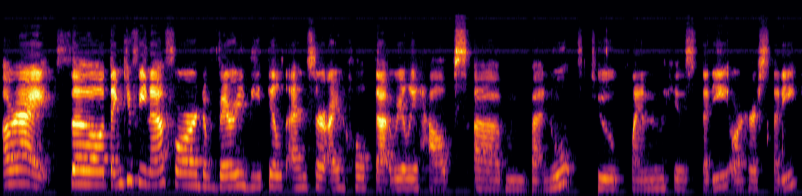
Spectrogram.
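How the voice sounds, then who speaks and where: Woman hosting a q&a on a video call, bright clear voice, lots of um and uh. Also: mid-range voice, fairly even intonation, normal speed, hardly any pauses, rough recording. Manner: reads out questions and answers with frequent "um" and "uh". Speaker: moderator and education adviser. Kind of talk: moderating an online Q&A.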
